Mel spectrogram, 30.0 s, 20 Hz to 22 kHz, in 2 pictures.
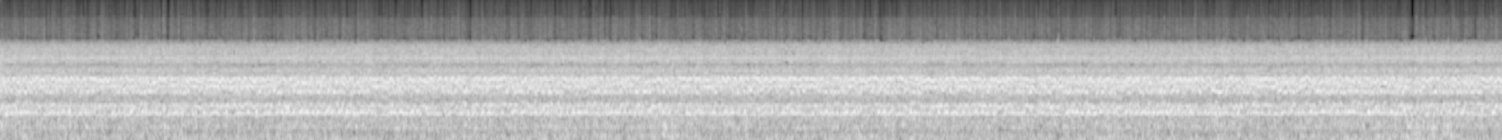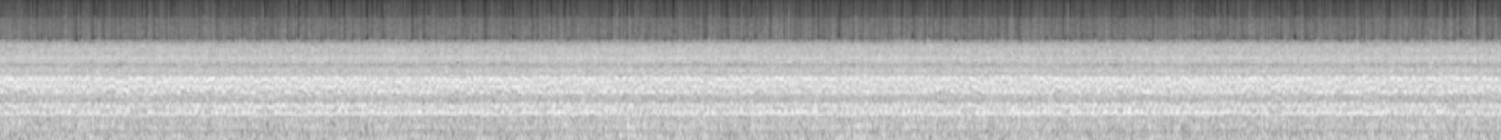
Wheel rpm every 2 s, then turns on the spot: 160, 160, 160, 170, 160, 160, 160, 160, 160, 160, 160, 160, 160, 160, 160.
none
